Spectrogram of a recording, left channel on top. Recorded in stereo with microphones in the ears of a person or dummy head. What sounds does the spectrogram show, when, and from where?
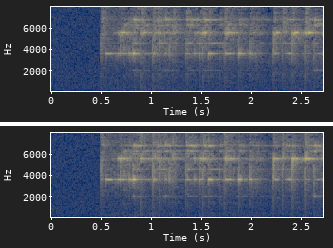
0.5 s keys jangling: 15° right (ahead or behind), 1.0 m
